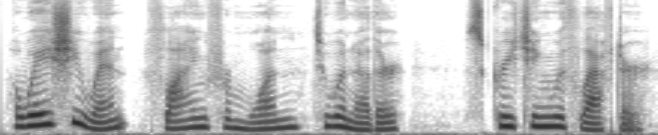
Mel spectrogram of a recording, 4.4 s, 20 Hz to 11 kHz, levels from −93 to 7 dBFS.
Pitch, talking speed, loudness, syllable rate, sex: 205 Hz, 150 wpm, -18 LUFS, 4.6 syllables/s, female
